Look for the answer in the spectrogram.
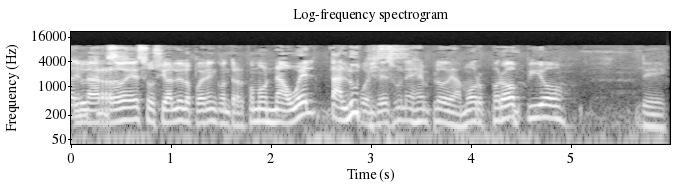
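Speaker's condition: No condition

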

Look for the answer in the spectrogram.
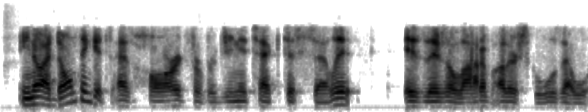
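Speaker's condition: No condition

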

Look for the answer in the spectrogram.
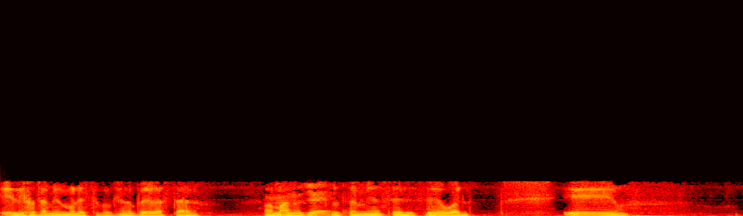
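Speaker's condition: Parkinson's disease; onset after returning to Bogotá

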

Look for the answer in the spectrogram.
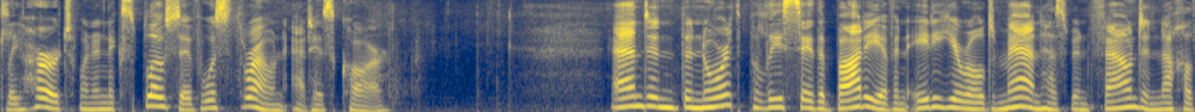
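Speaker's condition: No condition

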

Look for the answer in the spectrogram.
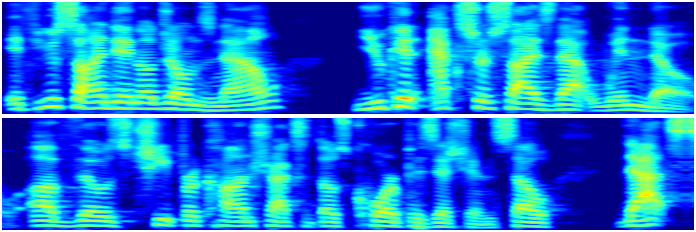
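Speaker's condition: No condition

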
